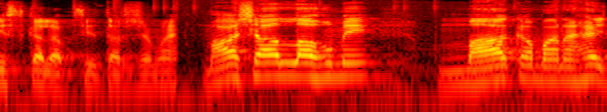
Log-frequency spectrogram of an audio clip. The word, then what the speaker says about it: ما شاء اللہ: اور دوسرا ہے انشاءاللہ۔ اس کا تلفظ ذرا سمجھ لیں، ما الگ لفظ ہے، شاء الگ لفظ ہے اور اللہ الگ لفظ ہے۔ ایسے ہی ان الگ لفظ ہے، شاء الگ لفظ ہے اور اللہ الگ لفظ ہے۔ انشاء اللہ اور ما شاء اللہ یہ اس کا صحیح تلفظ ہے۔ بچوں کو یہ تلفظ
